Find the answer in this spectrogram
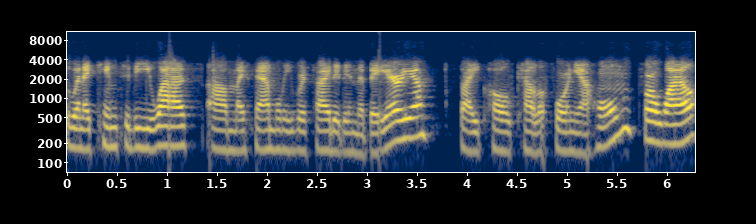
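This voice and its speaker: Speaking at a fairly quick pace with a Spanish accent, a woman uses a fairly low pitch and ordinary pitch variation. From Latin America (Nicaragua, Brazil, Ecuador, Peru, Colombia), moved to US at 12. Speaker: lawyer, panelist. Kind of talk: webinar panel discussion. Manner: hesitant, many fillers.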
